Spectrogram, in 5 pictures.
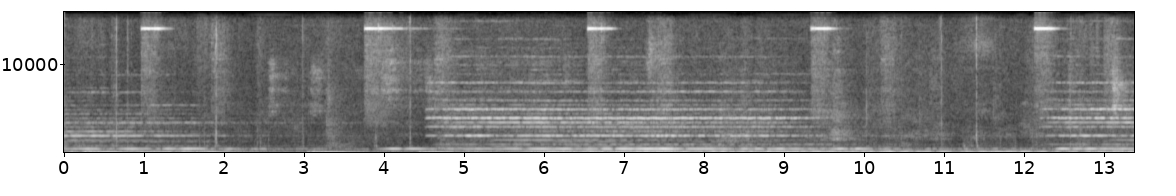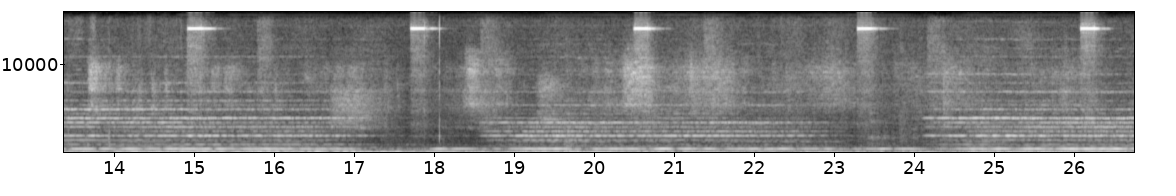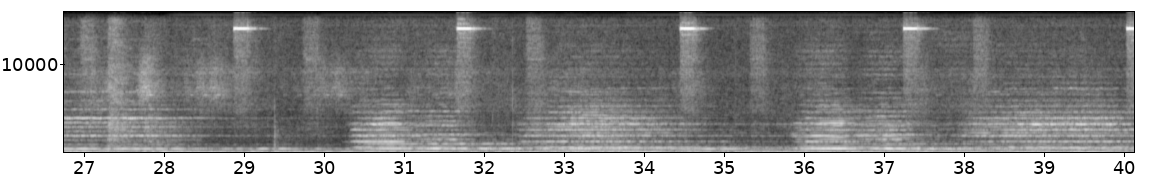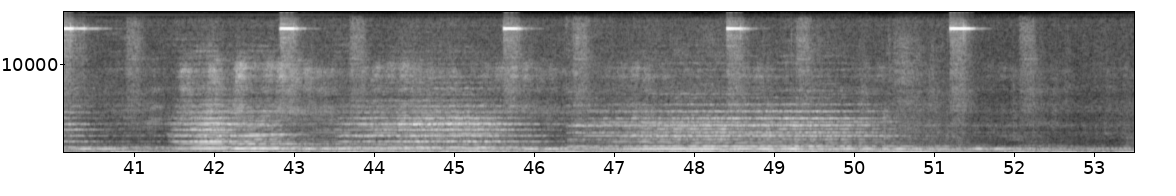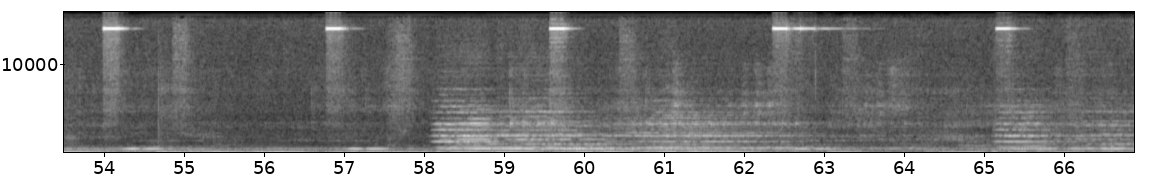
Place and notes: {
  "title": "bonn, frongasse, theaterimballsaal, bühnenmusik killer loop",
  "description": "soundmap nrw - social ambiences - sound in public spaces - in & outdoor nearfield recordings",
  "latitude": "50.73",
  "longitude": "7.07",
  "altitude": "68",
  "timezone": "GMT+1"
}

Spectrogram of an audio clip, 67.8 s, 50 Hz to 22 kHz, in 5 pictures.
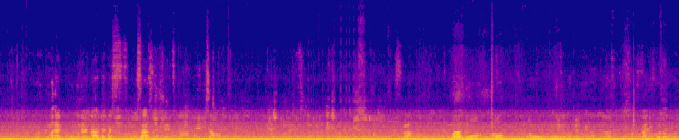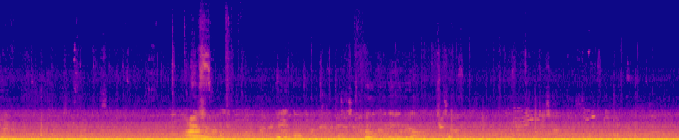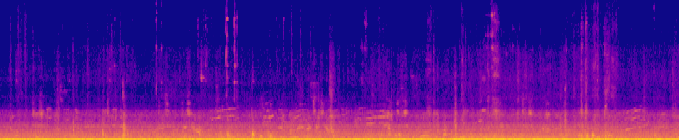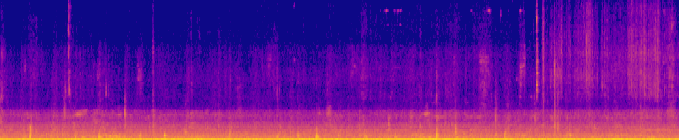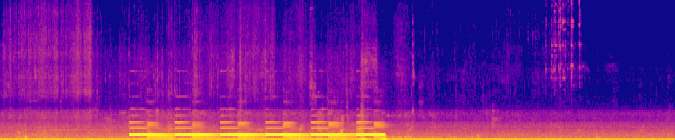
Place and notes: {
  "title": "Huangpu District, Shanghai - Line 10 (Shanghai Metro)",
  "date": "2013-11-26 18:14:00",
  "description": "from Xintiandi Station to Yuyuan Garden Station, Binaural recording, Zoom H6+ Soundman OKM II ( SoundMap20131126- 34)",
  "latitude": "31.22",
  "longitude": "121.47",
  "altitude": "9",
  "timezone": "Asia/Shanghai"
}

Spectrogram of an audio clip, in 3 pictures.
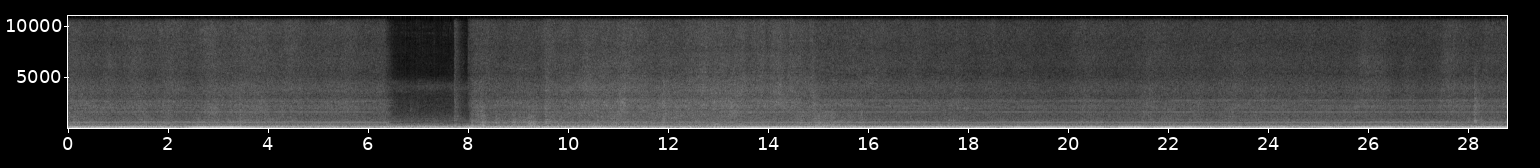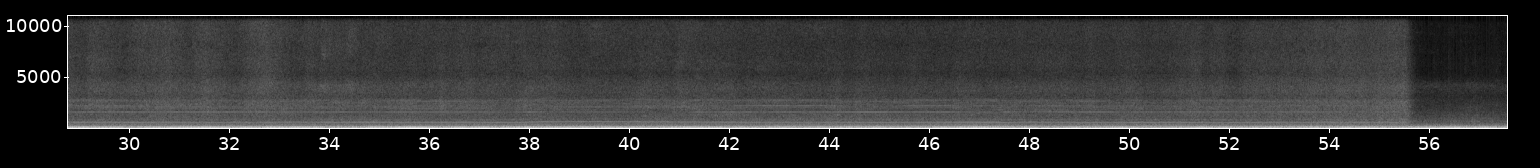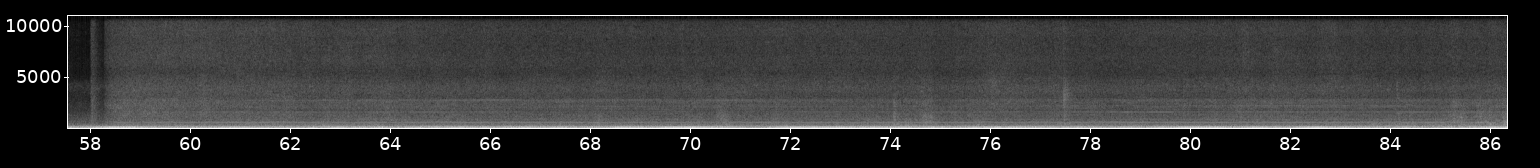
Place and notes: {
  "title": "Speed Ferry Tarifa-Tanger",
  "date": "2011-04-04 10:15:00",
  "description": "on the top deck, a guy cleaning the ship with water",
  "latitude": "35.96",
  "longitude": "-5.71",
  "timezone": "Europe/Madrid"
}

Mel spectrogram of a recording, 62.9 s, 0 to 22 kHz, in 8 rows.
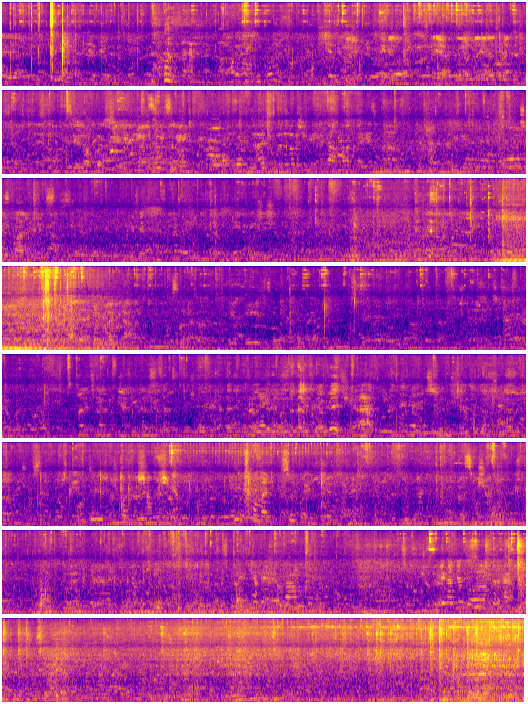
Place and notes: {
  "title": "El Ksour, Marrakesch, Marokko - street ambience at mosque Mouassin",
  "date": "2014-02-26 14:40:00",
  "description": "unexcited street live and ambience at mosque Mouassin\n(Sony D50, DPA4060)",
  "latitude": "31.63",
  "longitude": "-7.99",
  "timezone": "Africa/Casablanca"
}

